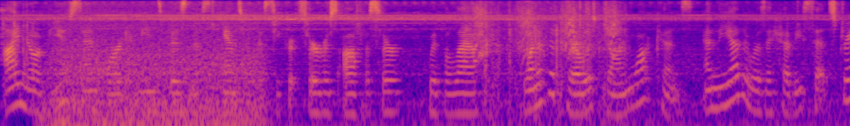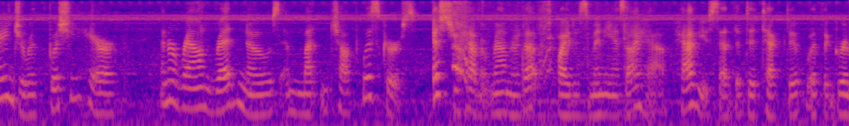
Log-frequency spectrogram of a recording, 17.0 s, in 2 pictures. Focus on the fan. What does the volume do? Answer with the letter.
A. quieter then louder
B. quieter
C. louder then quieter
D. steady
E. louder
B.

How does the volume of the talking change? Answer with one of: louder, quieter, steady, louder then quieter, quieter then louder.
steady.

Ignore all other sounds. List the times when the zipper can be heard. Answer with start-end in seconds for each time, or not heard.
4.6-6.3, 13.0-15.1.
